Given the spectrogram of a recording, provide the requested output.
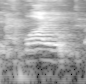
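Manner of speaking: ordinary talk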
